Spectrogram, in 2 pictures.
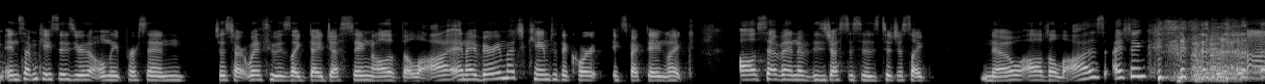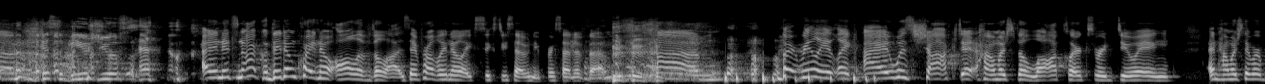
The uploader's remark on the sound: Minnesota Law annually hosts a Minnesota Supreme Court oral argument with students in attendance. Following the hearing, Minnesota Law students posed questions to the members of the Minnesota Supreme Court.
